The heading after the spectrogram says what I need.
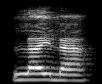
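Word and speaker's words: ليلى: So it's pronounced like a alif. Laila, like a short alif.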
